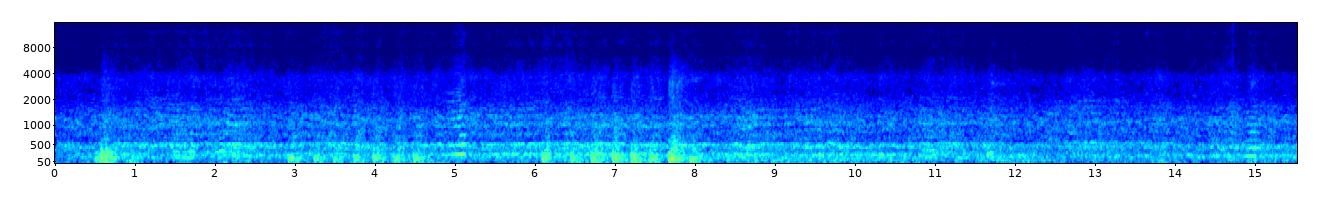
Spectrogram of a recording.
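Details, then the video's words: Bees at a small wildlife garden in Crookes with bird boxes and a pond, continuous low humming buzz with overlapping wingbeats, louder fluctuating passes between three and eight seconds, then a steadier drone. "1hr of Relaxing Bees"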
